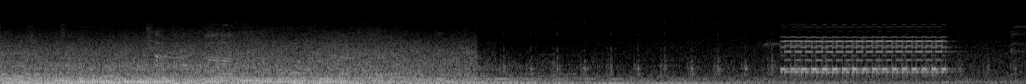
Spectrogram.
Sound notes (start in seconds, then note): 4.8 clock ticking; 7.8 telephone ringing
